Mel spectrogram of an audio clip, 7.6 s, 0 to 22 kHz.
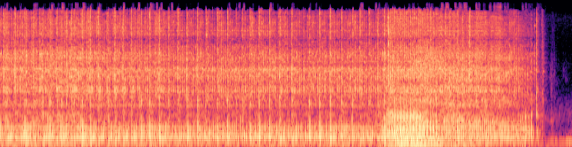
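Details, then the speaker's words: Echo SRM 230 trimmer with serviced carb: buzzes raggedly several seconds, surges, then dies, repeating after each carb adjustment; faulty carburetor, replacement suggested. "And after each adjustment, it kept doing the same thing, which was to run for a bit and then stop again."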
